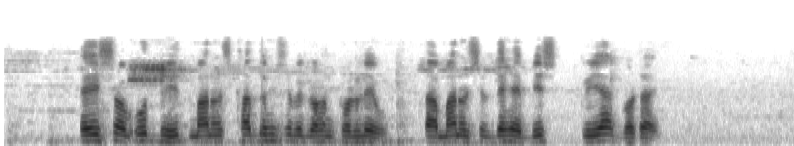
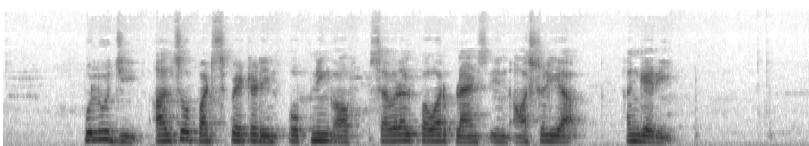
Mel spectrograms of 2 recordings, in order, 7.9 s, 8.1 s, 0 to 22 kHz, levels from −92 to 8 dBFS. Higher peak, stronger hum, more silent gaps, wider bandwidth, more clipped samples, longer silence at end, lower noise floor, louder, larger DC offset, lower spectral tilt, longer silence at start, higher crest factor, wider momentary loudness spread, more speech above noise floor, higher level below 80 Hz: first, 0 dBFS vs -4 dBFS; neither; neither; second, 7.4 kHz vs 9.4 kHz; neither; about the same, 1.4 s vs 1.4 s; about the same, -60 dBFS vs -58 dBFS; about the same, -17 LUFS vs -18 LUFS; neither; second, -5.5 dB/octave vs -8 dB/octave; about the same, 0.8 s vs 0.85 s; about the same, 16 dB vs 16 dB; about the same, 7 LU vs 8 LU; about the same, 44 dB vs 41 dB; about the same, -56 dBFS vs -52 dBFS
